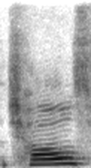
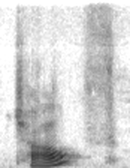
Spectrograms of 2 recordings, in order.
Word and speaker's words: Charles: Well, like, yeah, it's like you're missing the R, but yeah, you just kind of like glide over it.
